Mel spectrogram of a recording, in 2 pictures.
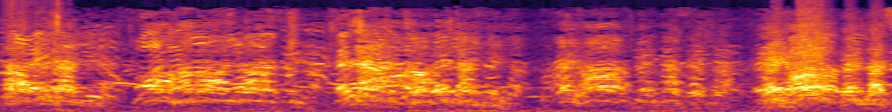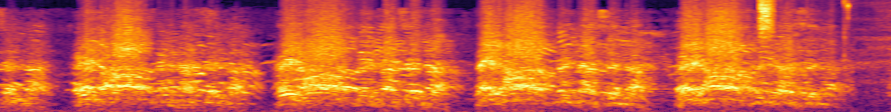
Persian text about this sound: شعارهای ترکی سر میدن در حمایت از کردستان، در حمایت از بلوچستان، و یکی از شعارهایی که سر میدن حقوق برای مزدور، مزدور برای کشتن هست. ما از تبریز هم صدا داریم.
